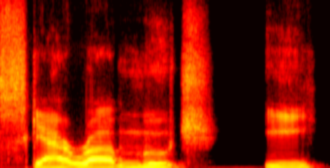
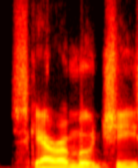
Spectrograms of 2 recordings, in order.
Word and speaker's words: Scaramucci: call us and so I have four syllables of my last name it's Scara mooch e Scara moochi so he started calling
